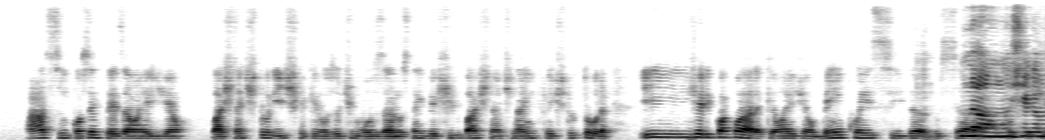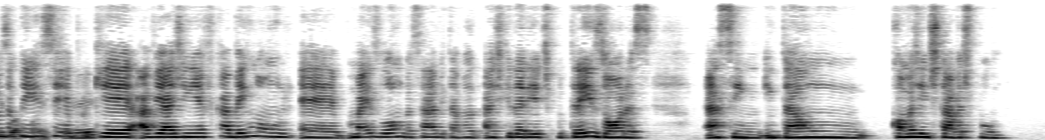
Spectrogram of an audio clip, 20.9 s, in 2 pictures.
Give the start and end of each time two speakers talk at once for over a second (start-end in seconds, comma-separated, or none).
9.6-11.4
